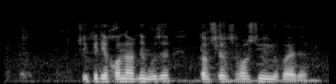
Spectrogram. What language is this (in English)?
Uzbek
